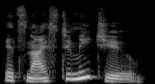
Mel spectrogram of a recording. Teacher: When some people say this sentence at a natural speed, they might make a ch sound at the end of the word meet and the beginning of the word you, although the word's spellings do not suggest this.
